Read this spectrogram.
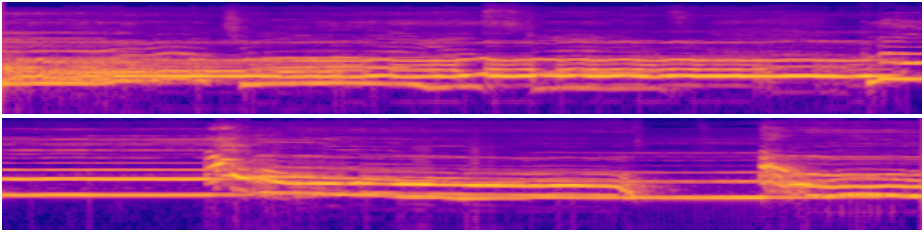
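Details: A Border Terrier called Badger howls with a carol, Angels We Have Heard on High, sung by a woman: a wavering opening phrase, then long level notes each begun with a sharp upward swoop.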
